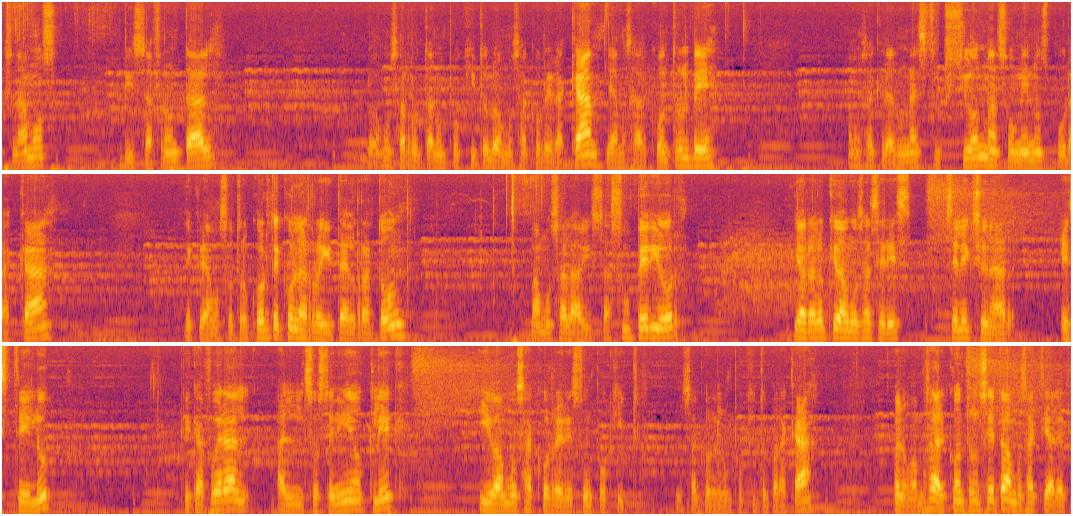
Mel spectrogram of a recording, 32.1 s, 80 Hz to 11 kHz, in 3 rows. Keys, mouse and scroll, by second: 0.5 KP_1, 1.6 r, 4.6 click, 6.9 ctrl+b, 14.2-14.8 middle drag, 15.0 middle click, 16.3 KP_7, 17.0 scroll down 1, 17.6-18.1 scroll down 1, 22.4 click, 24.5 alt+click, 26.0 click, 31.0 ctrl+z.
